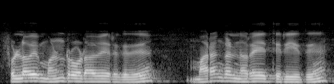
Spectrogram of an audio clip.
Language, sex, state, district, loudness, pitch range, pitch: Tamil, male, Tamil Nadu, Kanyakumari, -14 LUFS, 125-145 Hz, 135 Hz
